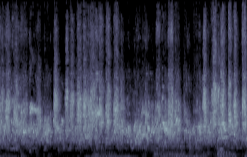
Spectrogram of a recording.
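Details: Budgerigars, with cockatiels named too, give a raspy, scratchy continuous chatter of overlapping high twitters, steady and dense from start to end.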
